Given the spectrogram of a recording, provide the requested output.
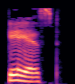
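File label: "gayest", British English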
